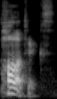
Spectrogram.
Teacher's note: the word politics has stress on the first one not the second one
